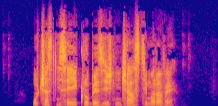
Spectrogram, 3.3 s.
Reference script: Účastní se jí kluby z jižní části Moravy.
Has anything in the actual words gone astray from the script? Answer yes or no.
no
